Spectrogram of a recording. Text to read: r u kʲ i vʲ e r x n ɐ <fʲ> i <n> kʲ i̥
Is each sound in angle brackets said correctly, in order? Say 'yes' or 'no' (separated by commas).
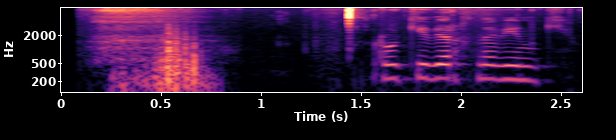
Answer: no, yes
